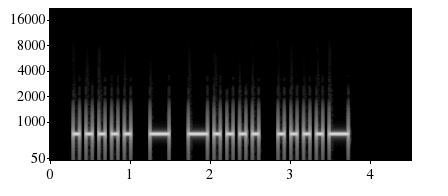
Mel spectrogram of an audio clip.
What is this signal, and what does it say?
Morse code, heard as a keyed tone, about 15 wpm, 700 Hz. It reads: 5T64
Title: Common Cut Numbers - 4-Digit 15wpm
